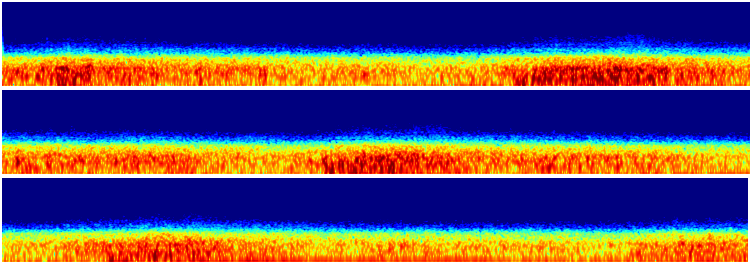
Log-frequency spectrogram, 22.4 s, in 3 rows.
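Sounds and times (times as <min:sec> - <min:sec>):
underwater bubbles in the deep sea: 0:00.0 - 0:22.4.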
